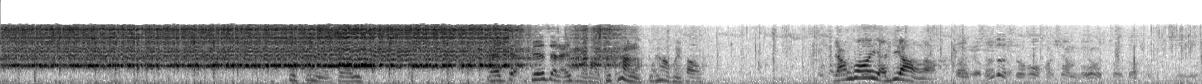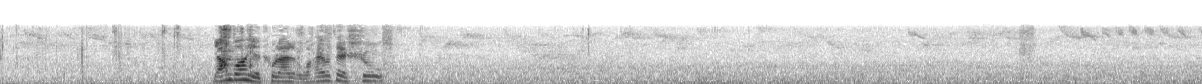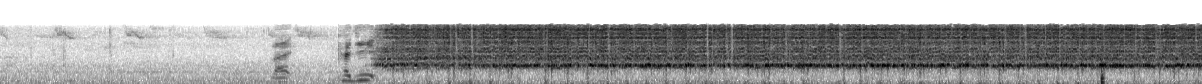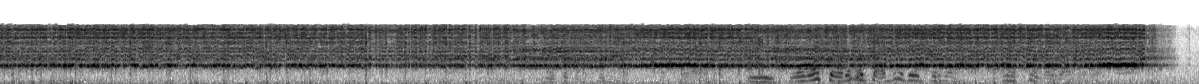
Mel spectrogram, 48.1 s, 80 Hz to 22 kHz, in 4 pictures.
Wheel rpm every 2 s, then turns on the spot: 120, 110, 80, 10, 0, 0, 0, 0, 0, 0, 0, 0, 0, 0, 100, 110, 120, 110, 110, 120, 110, 110, 120, 100.
none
